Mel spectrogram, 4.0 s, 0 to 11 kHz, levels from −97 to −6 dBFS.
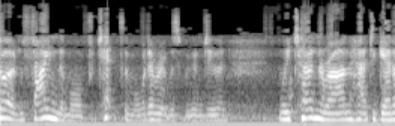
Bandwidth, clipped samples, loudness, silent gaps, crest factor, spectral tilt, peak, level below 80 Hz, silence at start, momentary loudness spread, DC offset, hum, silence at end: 10 kHz; 0.1%; -12 LUFS; none; 12 dB; -5 dB/octave; 0 dBFS; -28 dBFS; 0 s; 13 LU; under 0.1%; none; 0 s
